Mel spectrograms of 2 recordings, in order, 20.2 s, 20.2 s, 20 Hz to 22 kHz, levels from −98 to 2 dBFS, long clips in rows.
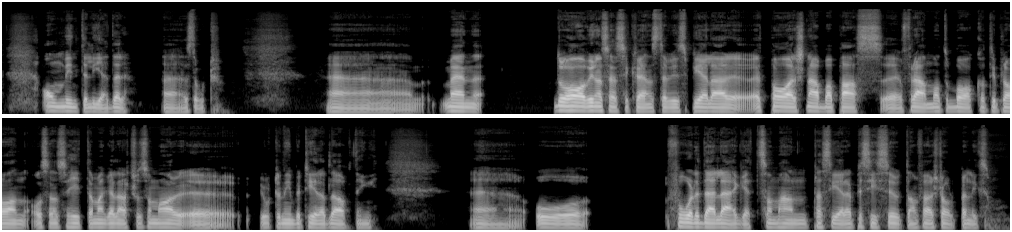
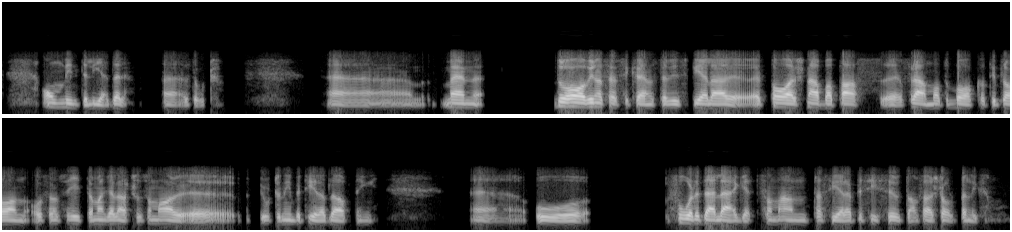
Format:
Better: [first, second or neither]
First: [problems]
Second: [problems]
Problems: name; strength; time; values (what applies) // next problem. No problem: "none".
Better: first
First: none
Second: phone-call audio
